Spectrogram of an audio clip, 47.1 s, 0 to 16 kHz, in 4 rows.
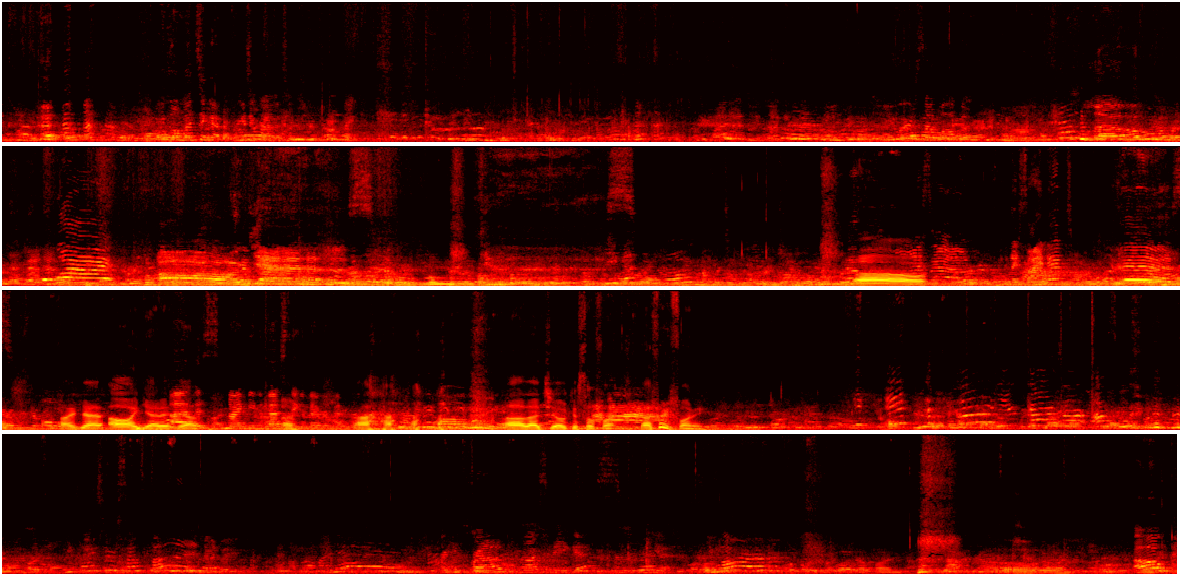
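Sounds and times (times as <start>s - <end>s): indistinct crowd chatter: 0.0s - 47.0s
people talking: 0.0s - 47.0s.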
